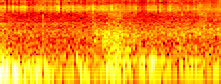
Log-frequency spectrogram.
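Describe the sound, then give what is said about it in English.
Someone fiddles with a gold sand timer, giving a soft, steady patter of grainy rattling and hissing that runs the whole time without pause; no one speaks. “Can you stop fiddling with whatever you're fiddling with? It's my little gold sand timer. It's not that little and it's noisy.”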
